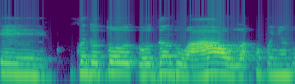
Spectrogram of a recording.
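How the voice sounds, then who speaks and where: Delivery here is at a fairly slow pace. There's a somewhat breathy quality to the voice. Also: woman. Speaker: psychologist and wellness teacher. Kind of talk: live online class. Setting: live stream with chat.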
